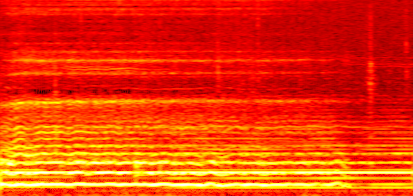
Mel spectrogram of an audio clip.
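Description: Sikh kirtan: a man's voice holds one long sung note with a slight waver over a steady harmonium drone. The voice ends about three and a half seconds in, and the drone goes on.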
